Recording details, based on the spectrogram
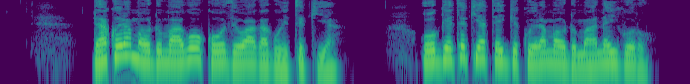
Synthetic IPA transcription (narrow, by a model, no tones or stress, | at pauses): dakweɾamaodomaɣoːkoːðewaɣaɣwetekia | oɡeːtekiatɛiɡekweɾamaodomaːnaiɣoɾo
